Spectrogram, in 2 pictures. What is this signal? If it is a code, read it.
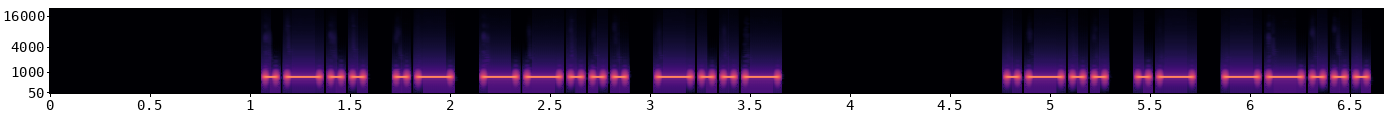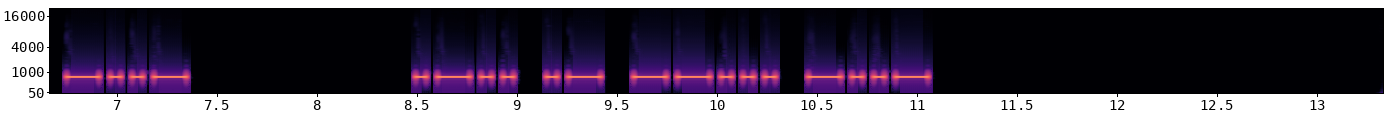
Morse code, heard as a keyed tone, about 22 wpm, 700 Hz. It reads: LA7X LA7X LA7X
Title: DXCC-100 Call Signs - 4 Characters - Repeated 3x - 22wpm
